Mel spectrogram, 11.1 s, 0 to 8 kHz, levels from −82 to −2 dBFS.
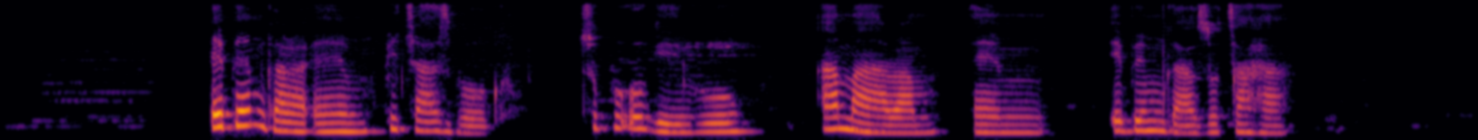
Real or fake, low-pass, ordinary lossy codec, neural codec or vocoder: real; 7.2 kHz; none; none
